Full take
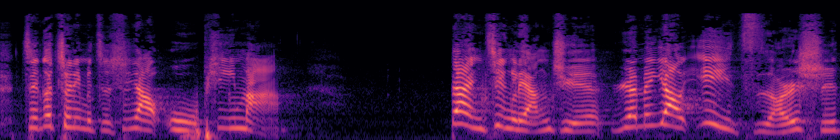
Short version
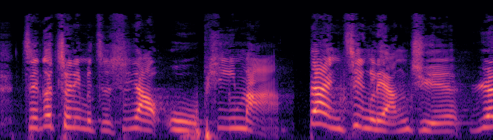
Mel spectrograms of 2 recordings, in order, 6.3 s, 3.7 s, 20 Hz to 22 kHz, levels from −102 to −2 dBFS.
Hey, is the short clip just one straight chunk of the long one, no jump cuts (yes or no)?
no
